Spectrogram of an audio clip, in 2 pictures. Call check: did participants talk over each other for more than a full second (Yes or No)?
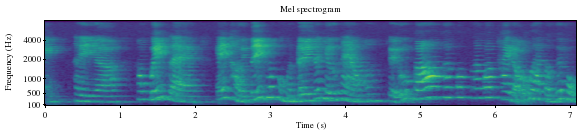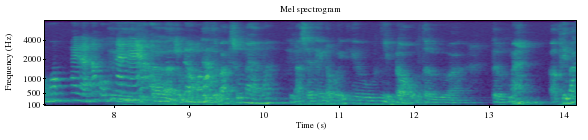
Yes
